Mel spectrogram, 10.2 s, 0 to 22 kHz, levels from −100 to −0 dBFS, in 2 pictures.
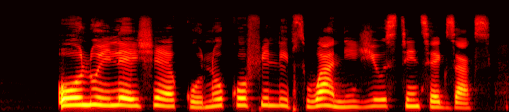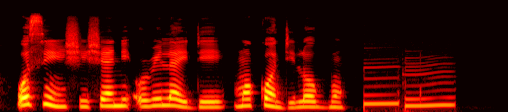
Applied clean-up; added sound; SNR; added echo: neural mask model RNNoise.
